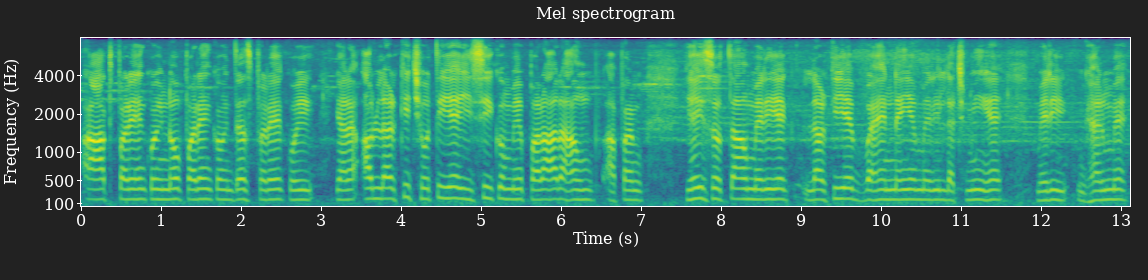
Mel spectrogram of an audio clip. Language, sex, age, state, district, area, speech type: Hindi, male, 60+, Uttar Pradesh, Mirzapur, urban, spontaneous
